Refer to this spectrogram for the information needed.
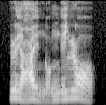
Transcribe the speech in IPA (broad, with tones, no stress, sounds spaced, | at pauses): ɭ e˥˨ ʕ e˥˨ n ɔ˩˧ ŋ e˦˥ ʎ ɭ ɔ˥˨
